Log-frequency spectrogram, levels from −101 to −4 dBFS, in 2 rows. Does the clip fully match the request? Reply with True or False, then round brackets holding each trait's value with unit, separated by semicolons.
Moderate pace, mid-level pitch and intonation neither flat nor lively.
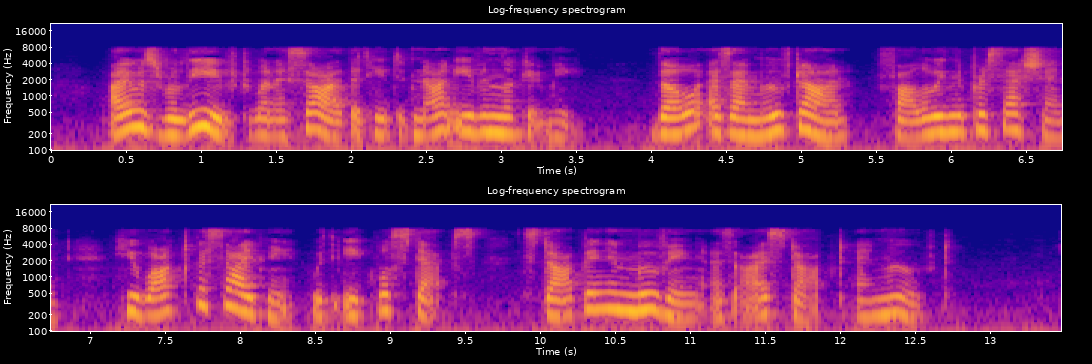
False (165 wpm; 205 Hz; 4.0 semitones)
